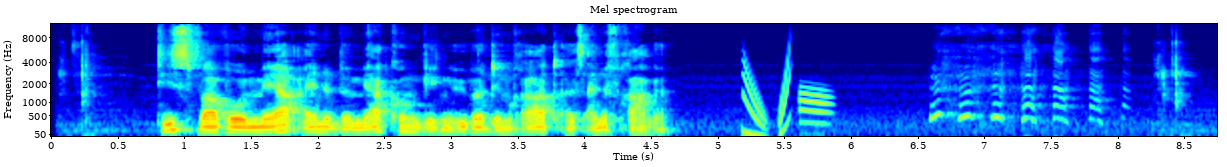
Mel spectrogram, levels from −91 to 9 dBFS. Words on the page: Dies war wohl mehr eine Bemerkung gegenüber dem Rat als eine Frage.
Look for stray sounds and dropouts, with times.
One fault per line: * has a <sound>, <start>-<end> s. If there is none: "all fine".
* has a chirp, 5.2-5.9 s
* has a laugh, 6.6-8.1 s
